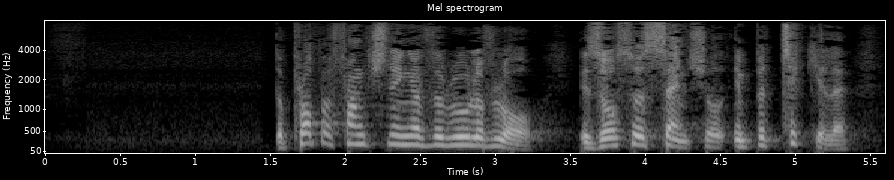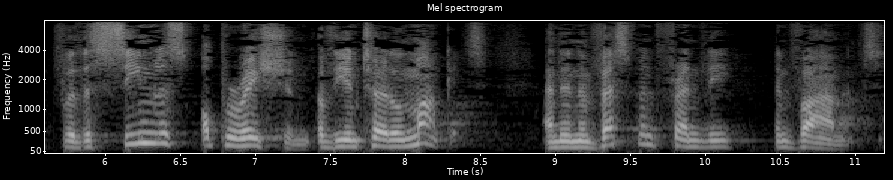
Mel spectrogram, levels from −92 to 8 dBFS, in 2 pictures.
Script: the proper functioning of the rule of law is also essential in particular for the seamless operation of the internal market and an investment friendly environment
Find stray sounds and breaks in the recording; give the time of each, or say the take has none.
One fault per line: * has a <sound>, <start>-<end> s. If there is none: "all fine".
all fine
